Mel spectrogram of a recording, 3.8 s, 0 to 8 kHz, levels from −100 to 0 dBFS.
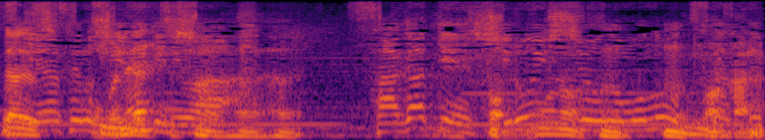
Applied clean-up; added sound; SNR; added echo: none; Wind instrument, woodwind instrument; 19 dB; none.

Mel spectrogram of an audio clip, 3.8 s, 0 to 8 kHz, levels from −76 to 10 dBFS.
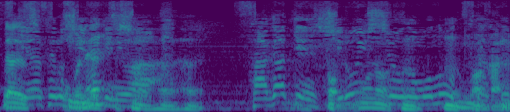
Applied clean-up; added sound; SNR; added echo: none; none; none; none.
